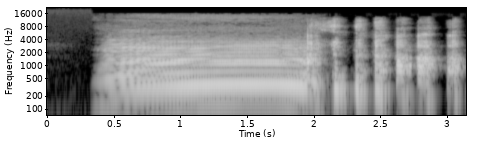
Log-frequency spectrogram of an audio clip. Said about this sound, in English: I know that one. That was a cow.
